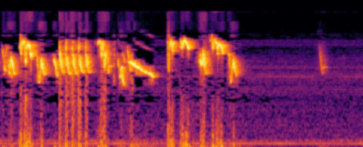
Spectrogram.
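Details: Pet male yellow-fronted canary sings a fast, high twittering phrase ending in a falling whistle, then a shorter chirpy burst, followed by near silence with one soft note.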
